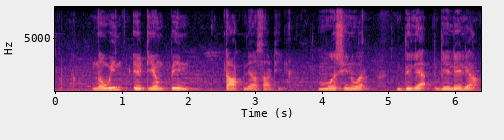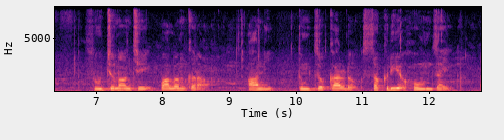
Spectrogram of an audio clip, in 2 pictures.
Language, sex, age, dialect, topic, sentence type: Marathi, male, 25-30, Northern Konkan, banking, statement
